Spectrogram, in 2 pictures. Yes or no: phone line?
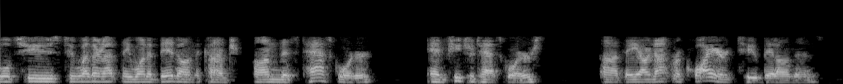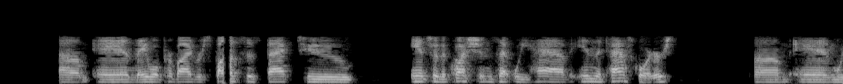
yes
